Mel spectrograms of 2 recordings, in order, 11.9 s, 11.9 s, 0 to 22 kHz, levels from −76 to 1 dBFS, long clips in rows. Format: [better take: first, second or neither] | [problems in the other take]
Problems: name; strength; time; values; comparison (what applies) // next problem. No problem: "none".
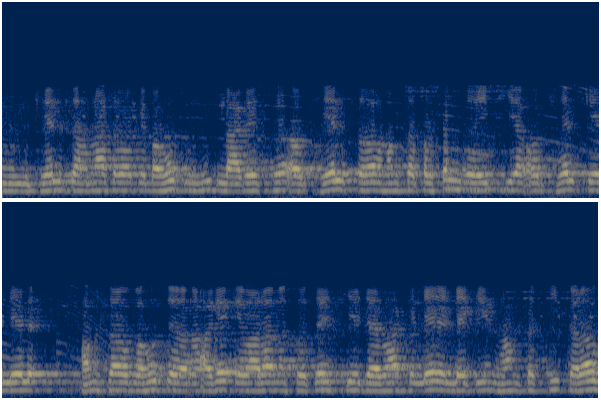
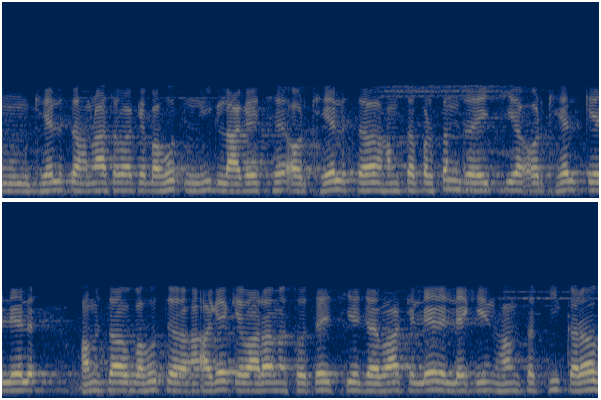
second | noise reduction (neural separator model SepFormer DNS4)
